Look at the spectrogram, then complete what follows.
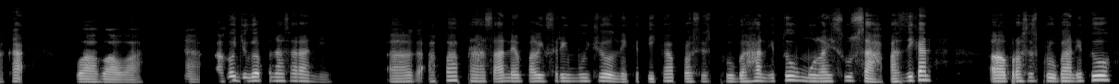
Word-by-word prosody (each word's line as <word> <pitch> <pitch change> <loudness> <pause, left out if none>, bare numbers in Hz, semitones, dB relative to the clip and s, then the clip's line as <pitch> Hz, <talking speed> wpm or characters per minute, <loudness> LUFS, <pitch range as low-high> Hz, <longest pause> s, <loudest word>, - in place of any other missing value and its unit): Kak? - - 0 0.5
Wah 130 -1 +2
wah 120 -2 +1
wah. 110 -1 -4 0.4
Nah 120 -1 -9 0.2
aku 180 +7 0
juga 165 +1 +3
penasaran 165 -3 -2
nih, 110 0 -20 0.6
eee, 135 +1 -1
apa 190 +7 -2
perasaan 145 0 -1
yang 150 - 0
paling 145 +1 +1
sering 155 -1 -4
muncul 155 0 +1
nih 125 -2 -5
ketika 140 +5 -4
proses 135 +1 -6
perubahan 145 +3 -1
itu 195 +6 +2
mulai 145 -3 +1
susah? 160 -6 +1
Pasti 135 +6 +1
kan, 205 0 +8 0.7
eee, 145 0 +9
proses 155 +2 0
perubahan 155 0 +2
itu, 205 +6 +7
150 Hz, 155 wpm, -25 LUFS, 135-165 Hz, 0.7 s, eee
